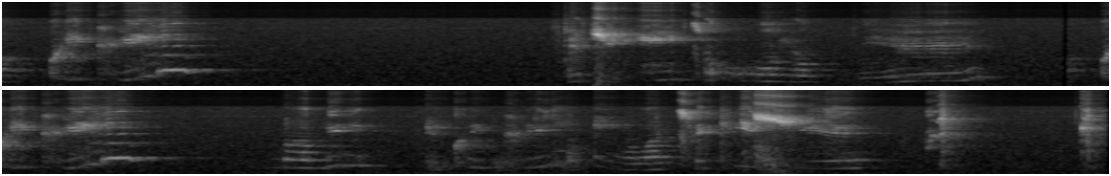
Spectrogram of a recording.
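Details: Pet parrot chattering quickly in the early morning, several bursts of speech-like mimicry about a second long separated by short pauses, mixed with shrill whistled squeaks and clicks.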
